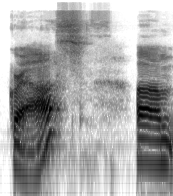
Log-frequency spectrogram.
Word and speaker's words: grass: to pronounce the word grass so the SS tells me it's going to be an S sound instead of a Z sound and the vowel in grass is vowel ah which is the black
